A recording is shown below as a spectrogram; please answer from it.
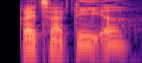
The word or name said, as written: retarderet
